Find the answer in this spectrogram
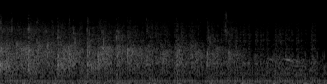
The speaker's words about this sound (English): Come on, somebody give the Lord a hand clap if you want to be a part of this great vision.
